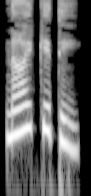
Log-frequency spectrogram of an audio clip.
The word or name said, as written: ನಾಯಕಿತಿ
